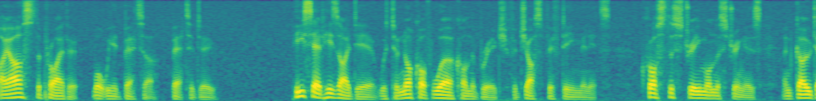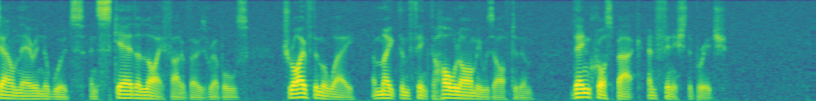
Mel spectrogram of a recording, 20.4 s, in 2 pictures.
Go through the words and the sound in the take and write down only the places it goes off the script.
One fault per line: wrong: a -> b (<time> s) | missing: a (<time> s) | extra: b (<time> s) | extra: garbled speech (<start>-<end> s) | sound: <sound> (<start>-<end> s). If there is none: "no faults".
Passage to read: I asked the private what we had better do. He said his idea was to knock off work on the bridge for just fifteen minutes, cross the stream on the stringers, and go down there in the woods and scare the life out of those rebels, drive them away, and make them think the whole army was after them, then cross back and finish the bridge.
extra: better (2.2 s)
